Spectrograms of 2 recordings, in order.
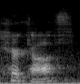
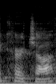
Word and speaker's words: Kirchhoff: when we're talking about kirkoff laws and it's pronounced kirkoff people say kirchof that's fine um people onize all kinds of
